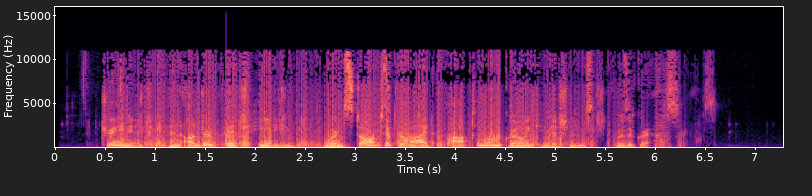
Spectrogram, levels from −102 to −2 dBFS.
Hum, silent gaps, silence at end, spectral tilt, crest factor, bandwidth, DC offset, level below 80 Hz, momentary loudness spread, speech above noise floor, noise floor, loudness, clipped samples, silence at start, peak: none; none; 0.75 s; -5.5 dB/octave; 18 dB; 11.5 kHz; under 0.1%; -42 dBFS; 12 LU; 56 dB; -73 dBFS; -17 LUFS; under 0.1%; 0.45 s; 0 dBFS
